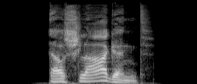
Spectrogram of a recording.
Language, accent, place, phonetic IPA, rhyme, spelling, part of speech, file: German, Germany, Berlin, [ɛɐ̯ˈʃlaːɡn̩t], -aːɡn̩t, erschlagend, verb, De-erschlagend.ogg
- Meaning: present participle of erschlagen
